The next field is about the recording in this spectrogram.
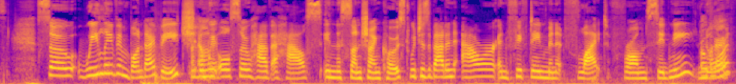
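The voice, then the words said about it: Australian accent. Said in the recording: “So I hear an amazing accent. ... I'm from Australia.”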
